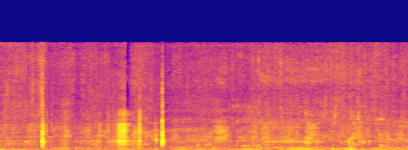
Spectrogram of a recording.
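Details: Six-week-old Staffordshire bull terrier puppies, offspring of Fear and Falcon, at a breeding kennel in the Alpes-Maritimes, PACA, at the age of play and socialising; two short, sharp, high yelps about a second apart over a low background murmur.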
